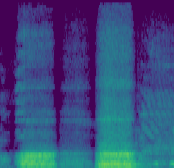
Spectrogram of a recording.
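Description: Two long, breathy exhales as a person breathes on a frozen key held in their hands to thaw it, each lasting under half a second with a soft, quieter breath in between.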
